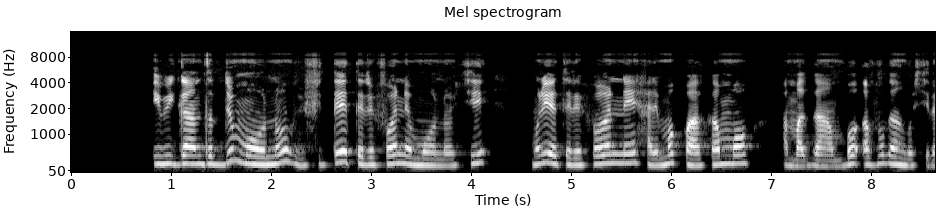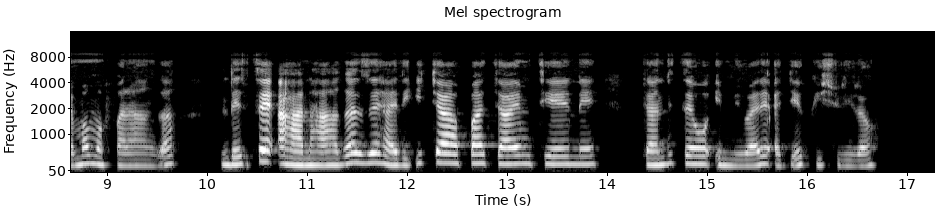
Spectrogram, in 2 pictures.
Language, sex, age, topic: Kinyarwanda, female, 25-35, finance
